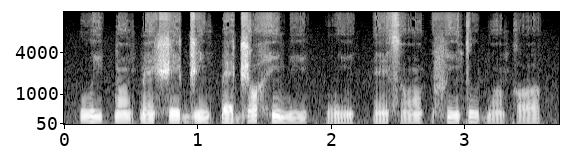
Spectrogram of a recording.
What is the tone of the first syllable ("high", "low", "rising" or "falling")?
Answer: high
